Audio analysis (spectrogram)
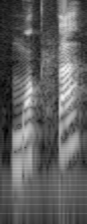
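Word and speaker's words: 먹다: পিকচারের মাঝখানে লেখা আছে মক্তা খাওয়ায়ক এর পরে যখন দিউত আসে তখন দ টা ত এর মতন উচ্চারণ হয় মক্তা খাওয়া এই চারটা জিনিস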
